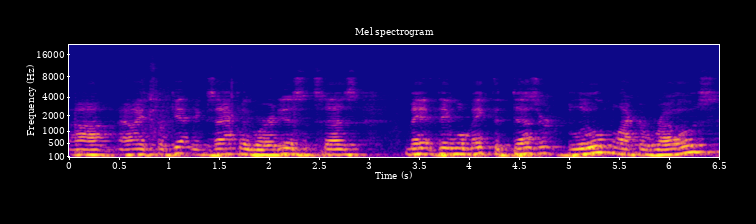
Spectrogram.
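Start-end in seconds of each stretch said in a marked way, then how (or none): none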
